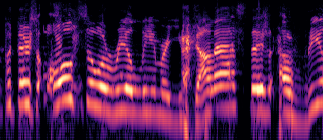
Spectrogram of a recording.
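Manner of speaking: high-pitched, exasperated insistence; insistent arguing. Real, not acted. Defending the real lemur to co-host, exasperated insistence. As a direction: argue back, voice pushed up high. Heated argument about lemur.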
